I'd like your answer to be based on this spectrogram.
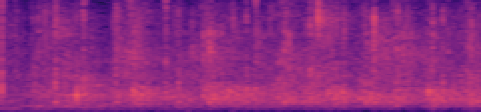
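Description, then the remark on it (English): An audience giving God a round of applause: a steady wash of many hands clapping at an even loudness for about two seconds, with a faint murmur of voices mixed in. “Y'all give God a round of applause.”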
